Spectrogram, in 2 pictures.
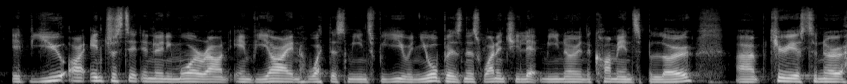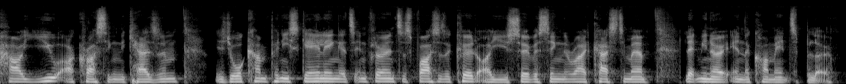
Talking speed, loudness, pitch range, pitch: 220 wpm, -20 LUFS, 120-135 Hz, 125 Hz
